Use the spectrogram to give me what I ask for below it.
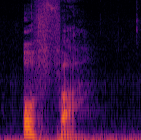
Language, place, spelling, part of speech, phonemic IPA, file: German, Bavaria, offen, adjective / adverb, /ˈɔfən/, BY-offen.ogg
- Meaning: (adjective) 1. open 2. frank, candid 3. honest, sincere; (adverb) openly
